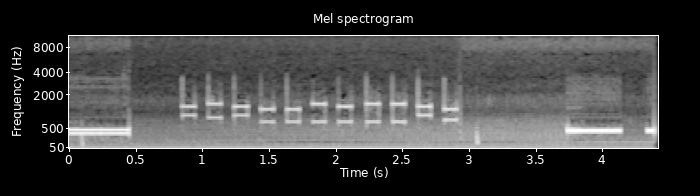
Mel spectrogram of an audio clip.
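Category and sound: signal or alarm, telephone keypad dialing tones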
